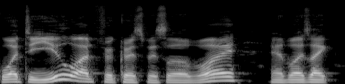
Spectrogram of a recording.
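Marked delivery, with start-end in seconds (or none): 0.0-2.4 hammed-up, showy, performative put-on voice. Retelling Tim Tom playing Santa with kids on his lap: imitating Tim Tom, performatively. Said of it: "very performatively".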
